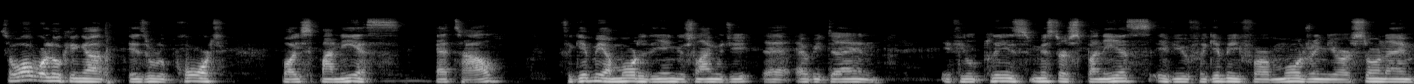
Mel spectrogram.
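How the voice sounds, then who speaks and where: A man with a Dublin accent and fairly even intonation, against a quiet background. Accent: Dublin Irish. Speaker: cutman and physical therapist giving a webinar. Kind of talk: webinar presentation. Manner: casual, hesitant with fillers.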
